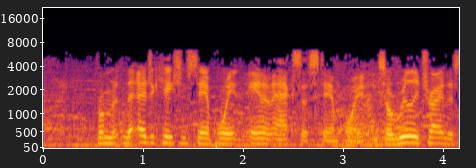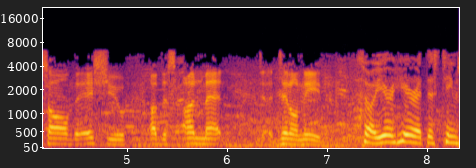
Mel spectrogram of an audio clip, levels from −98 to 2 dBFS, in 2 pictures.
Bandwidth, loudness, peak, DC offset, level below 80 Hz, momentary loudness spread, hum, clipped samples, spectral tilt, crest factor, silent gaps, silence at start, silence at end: 6.6 kHz; -13 LUFS; 0 dBFS; under 0.1%; -40 dBFS; 9 LU; none; under 0.1%; -5.5 dB/octave; 14 dB; none; 0 s; 0 s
